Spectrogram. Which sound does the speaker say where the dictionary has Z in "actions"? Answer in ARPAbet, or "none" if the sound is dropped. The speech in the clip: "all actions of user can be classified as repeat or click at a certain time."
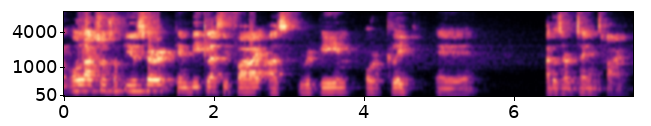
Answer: S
